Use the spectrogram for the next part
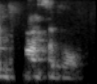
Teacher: don't have to say the n sound it's you're not gonna you're not gonna make any difference in the sound whether you say n or m there because you're going to bring your lips together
